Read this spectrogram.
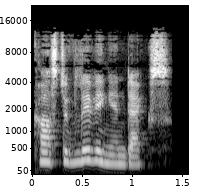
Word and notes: cost-of-living index: American English

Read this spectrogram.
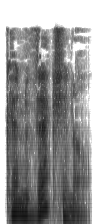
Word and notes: convectional: British English

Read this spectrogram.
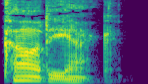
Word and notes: cardiac: British English

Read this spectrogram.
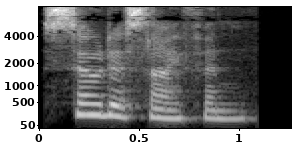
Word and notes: soda siphon: American English

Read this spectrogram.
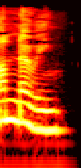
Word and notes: unknowing: British English

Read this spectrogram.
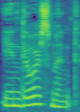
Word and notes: indorsement: American English

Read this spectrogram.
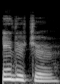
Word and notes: integer: American English

